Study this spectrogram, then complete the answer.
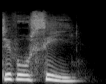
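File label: "divorcee", British English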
